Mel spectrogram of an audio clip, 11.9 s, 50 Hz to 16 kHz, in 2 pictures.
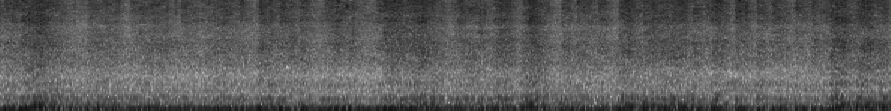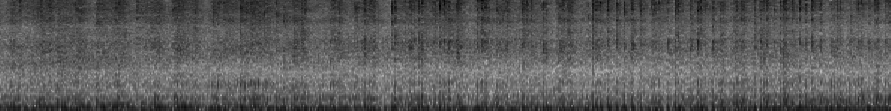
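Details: Aluminium-bodied Cobra V8 idling in a garage after first start in two months, fired right up: deep, even rumble holding steady with no ticking, knocking or stumbling; healthy, settled idle.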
